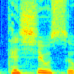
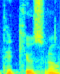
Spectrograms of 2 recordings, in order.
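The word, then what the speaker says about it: Decius: 이제 세 번째로 저희가 데시우스 황제의 박해에 대해서 생각을 해보겠습니다. 우리가 이제 일반적으로 뭐 데시우스라고도 하고 데키우스라고도 합니다. 이제 이게 라틴어 발음을 어떻게 이제 표기하냐에 따라서 데시우스 혹은 데키우스라고 하는데요.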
